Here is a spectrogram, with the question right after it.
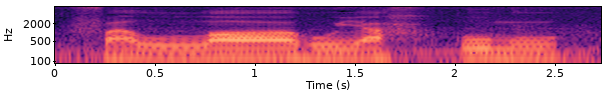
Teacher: baris atas bertemu dengan lam jalalah dibaca tebal.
